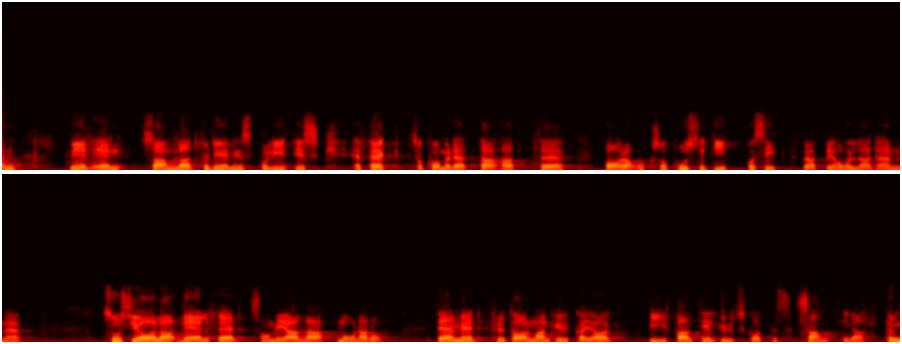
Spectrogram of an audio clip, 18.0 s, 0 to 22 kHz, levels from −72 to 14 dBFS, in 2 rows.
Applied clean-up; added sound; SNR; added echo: none; none; none; none.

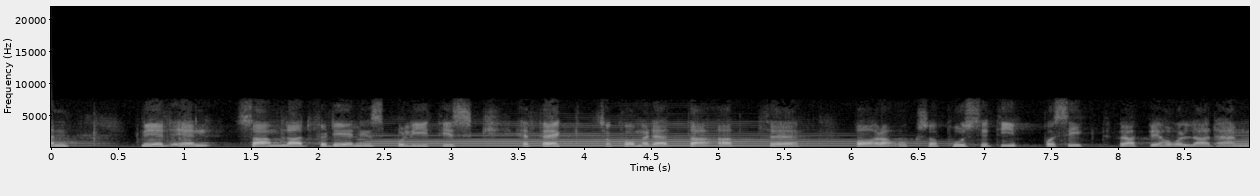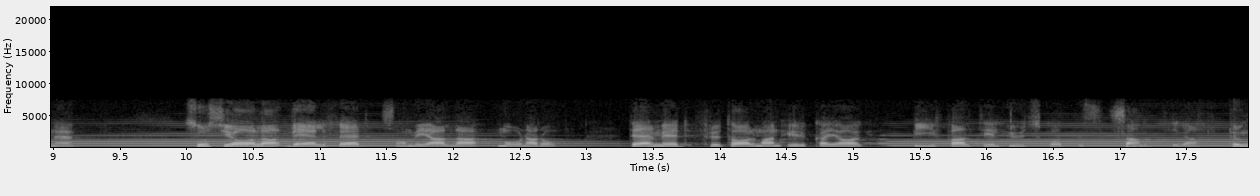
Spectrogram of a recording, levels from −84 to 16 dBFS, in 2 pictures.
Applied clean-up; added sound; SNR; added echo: none; Wind instrument, woodwind instrument; 11 dB; none.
